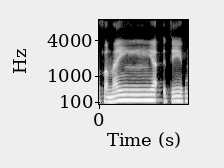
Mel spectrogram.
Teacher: فمن یأتیکم، فمن تھا اور آگے یا ہے جو حروف یرملون میں سے ایک ہے، جو ادغام کے 6 حروف ہیں نا، تو اس کو ہم فمن کی ساؤنڈ کو ہم نے یا کے ساؤنڈ کے ساتھ مکس کر دیا، تو فمن یأتیکم، اور غنہ کریں گے 2 حرکات تک کھینچیں گے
